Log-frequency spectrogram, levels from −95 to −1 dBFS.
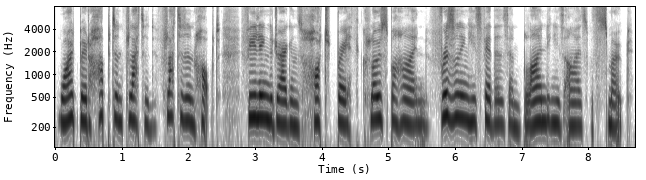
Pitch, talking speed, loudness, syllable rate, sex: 230 Hz, 160 wpm, -19 LUFS, 4.8 syllables/s, female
